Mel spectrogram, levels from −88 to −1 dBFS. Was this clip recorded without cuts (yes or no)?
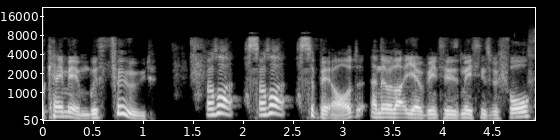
no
